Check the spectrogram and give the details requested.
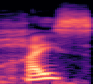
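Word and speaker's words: Reis: in kusenov and vikor Heist I've been told that that's how you pronounce it in Portuguese my Portuguese pronunciation is terrible uh but kusenov really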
